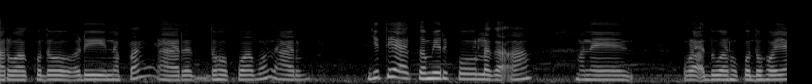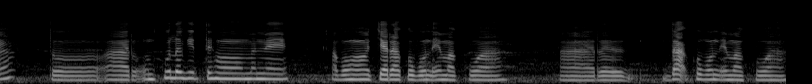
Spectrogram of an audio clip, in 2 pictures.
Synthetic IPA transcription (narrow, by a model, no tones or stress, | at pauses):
aɾɔwakɔd̪ɔəɽinapajaɾd̪ɔɦɔkɔwabɔnaɾ | d͡ʒɛt̪ɛjaʔkəmiɾkɔlaɡa̰ʔa | manɛ | ɔɽaʔd̪uwaɾhɔ̃kɔd̪ɔɦɔja | t̪ɔaɾṵnkuləɡit̪̚t̪ɛɦɔ̃manɛ | abɔhɔ̃t͡ʃaɾakɔbɔnɛmakɔwaː | ɾ | d̪aʔkɔbɔnɛmakɔwa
